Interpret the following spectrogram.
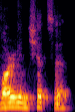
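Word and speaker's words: Wawrzeńczyce: this village is called varvinchetza it doesn't look like that's how it would be pronounced with this that's pretty close i won't claim it's perfect um this person right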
